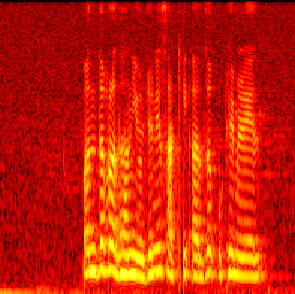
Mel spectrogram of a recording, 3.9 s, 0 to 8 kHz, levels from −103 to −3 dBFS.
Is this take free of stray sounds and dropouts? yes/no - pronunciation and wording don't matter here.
no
